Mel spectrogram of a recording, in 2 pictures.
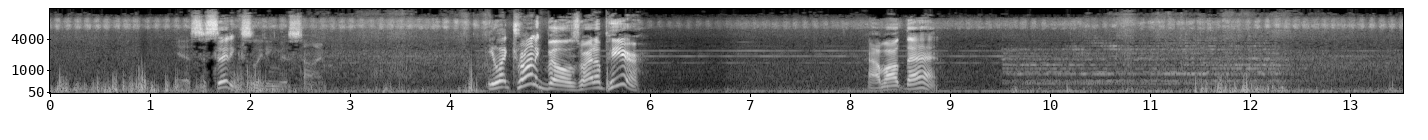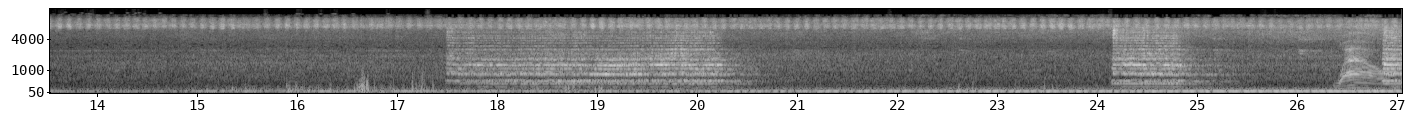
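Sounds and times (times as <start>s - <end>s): train rumble: 0.0s - 27.0s
locomotive horn blast: 5.4s - 13.6s, 17.4s - 20.8s, 24.1s - 25.6s, 26.7s - 27.0s.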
